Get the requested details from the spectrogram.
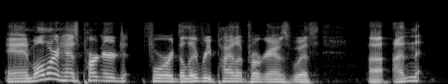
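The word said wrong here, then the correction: Udelv: U-delve. – Am I saying that right? I think U-delve. – So. Undelve? – U-delve. – Undelve. – Like you. – U-delve. Yeah, like me, like you.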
